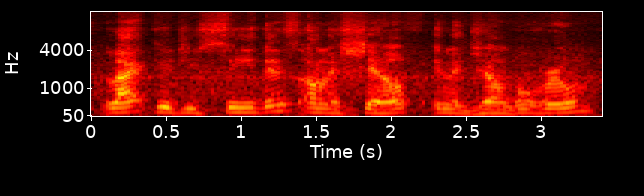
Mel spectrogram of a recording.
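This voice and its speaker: An older woman hosts a casual phone livestream in a deep, forceful voice. She sounds stuffed up from allergies and chats straight to her viewers, with faint noise behind her. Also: lively intonation, measured pace, poor audio. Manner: chatty, talks straight to viewers. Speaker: livestream host.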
